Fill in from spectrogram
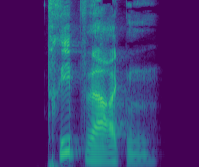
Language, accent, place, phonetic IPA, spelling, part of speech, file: German, Germany, Berlin, [ˈtʁiːpˌvɛʁkn̩], Triebwerken, noun, De-Triebwerken.ogg
- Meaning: dative plural of Triebwerk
